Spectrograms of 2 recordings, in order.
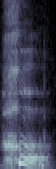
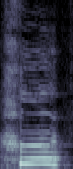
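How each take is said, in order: First: The word is said with a sharply falling tone. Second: The word is said with a high level tone. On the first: The speaker calls it right. "This is fourth tone" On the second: The speaker calls it wrong. "This is not 喝 first tone"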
